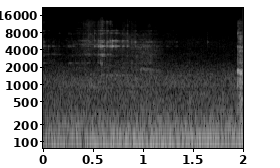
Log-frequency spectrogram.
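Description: Faint, light clinking of metal items shifting in a cardboard box as a copper wall plaque is handled, over a steady low outdoor rumble.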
